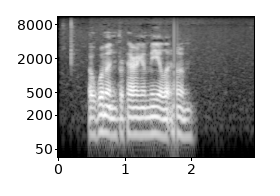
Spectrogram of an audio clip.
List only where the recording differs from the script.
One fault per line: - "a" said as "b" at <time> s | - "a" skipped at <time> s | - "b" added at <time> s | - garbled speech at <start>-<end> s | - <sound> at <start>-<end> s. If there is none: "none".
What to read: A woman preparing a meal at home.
- dropout at 1.7-1.8 s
